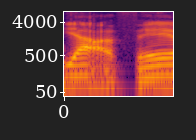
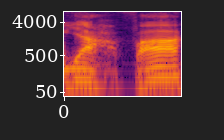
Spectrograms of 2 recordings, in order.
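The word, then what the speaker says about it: Yahweh: Por justamente essa questão, essa associação que está tudo envolvido, ou seja, esse Yahvé ou Yarvá, como muitas pessoas pronunciam, né?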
